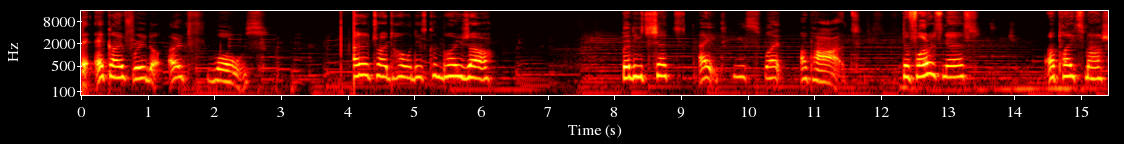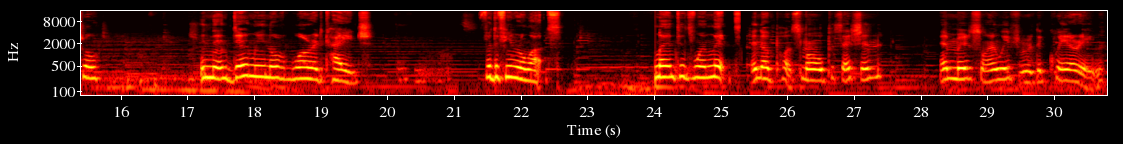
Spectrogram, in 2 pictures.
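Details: Speaker with cerebral palsy reading a story aloud; no specific speech disorder is stated; speech in cerebral palsy.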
